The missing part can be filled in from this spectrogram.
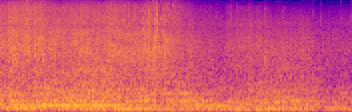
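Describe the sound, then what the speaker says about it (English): Race car engines at a short-track speedway roar loudly down the backstretch, a dense, sustained drone of several cars accelerating together, close and overpowering. "Engines coming up to full song down the backstretch."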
